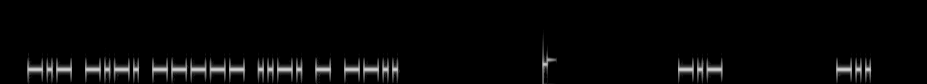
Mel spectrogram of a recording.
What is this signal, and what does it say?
Morse code, heard as a keyed tone, about 25 wpm, spaced as for 17 wpm, 700 Hz. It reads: KC0FTZ KD
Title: USA Call Signs - 6 Characters - 8x Character Spacing - 25wpm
